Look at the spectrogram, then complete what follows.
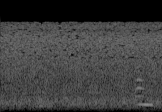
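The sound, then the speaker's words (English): Heavy rain pours in a dense, unbroken hiss that holds steady and loud throughout, with a brief faint tonal sound surfacing near the end. “It's very difficult to understand because of the rain.”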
